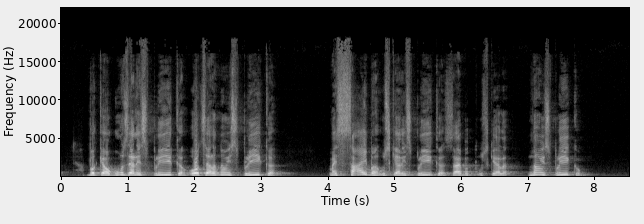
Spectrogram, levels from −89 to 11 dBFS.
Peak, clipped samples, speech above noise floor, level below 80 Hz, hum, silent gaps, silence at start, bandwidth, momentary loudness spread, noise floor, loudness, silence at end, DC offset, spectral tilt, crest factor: 0 dBFS; under 0.1%; 47 dB; -54 dBFS; none; none; 0.4 s; 18 kHz; 10 LU; -62 dBFS; -16 LUFS; 0.7 s; under 0.1%; -5 dB/octave; 16 dB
